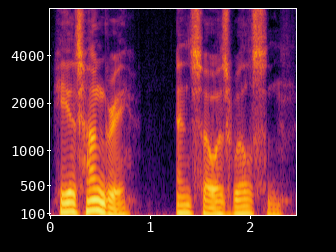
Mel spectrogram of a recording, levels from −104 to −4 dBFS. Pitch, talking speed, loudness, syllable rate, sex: 100 Hz, 170 wpm, -17 LUFS, 4.9 syllables/s, male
